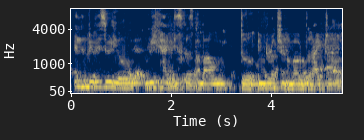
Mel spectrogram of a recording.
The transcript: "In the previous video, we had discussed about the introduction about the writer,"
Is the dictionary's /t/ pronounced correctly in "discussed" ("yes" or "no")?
yes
